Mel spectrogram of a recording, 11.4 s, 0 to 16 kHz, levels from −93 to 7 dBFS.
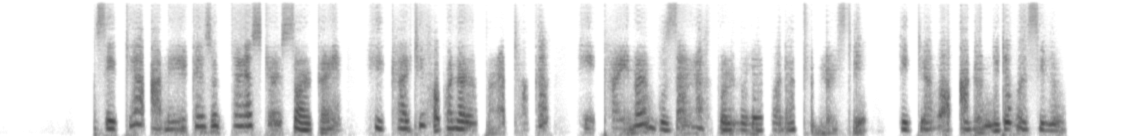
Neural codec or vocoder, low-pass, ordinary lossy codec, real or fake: codec, 44.1 kHz, 0.9 kbps, DAC; 14.4 kHz; none; fake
